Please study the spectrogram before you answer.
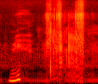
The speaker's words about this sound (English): Oh, you're gorgeous, aren't you? Yes. Oh, you're a good cat. Come on, lick my nose. Lick my nose and then bite it. Make me scream.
